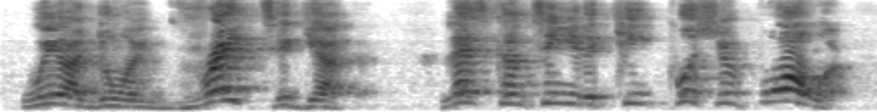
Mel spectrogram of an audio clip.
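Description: Fairly slow delivery with audible room echo. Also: man. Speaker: health motivation vlogger. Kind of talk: motivational vlog talk. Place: home room. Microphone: phone near.

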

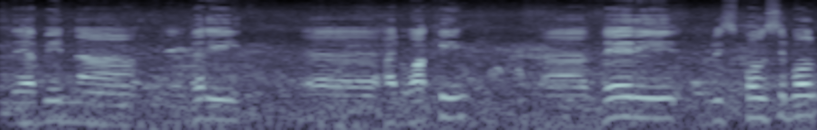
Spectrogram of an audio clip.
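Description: Crowd noise fills the background. Over it, a man talks with fairly even intonation. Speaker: local politician. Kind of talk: interview answer. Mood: relaxed, smiling. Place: open country. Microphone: handheld.

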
